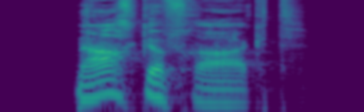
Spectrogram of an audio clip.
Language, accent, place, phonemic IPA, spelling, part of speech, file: German, Germany, Berlin, /ˈnaːχɡəˌfʁaːkt/, nachgefragt, verb / adjective, De-nachgefragt.ogg
- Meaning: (verb) past participle of nachfragen; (adjective) highly desired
